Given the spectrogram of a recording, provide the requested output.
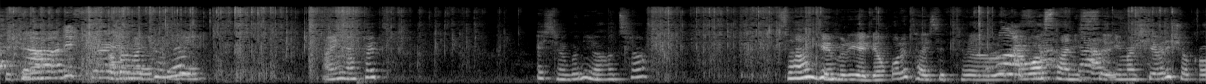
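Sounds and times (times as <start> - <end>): plastic wrappers crinkling: 0.0 - 12.0.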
